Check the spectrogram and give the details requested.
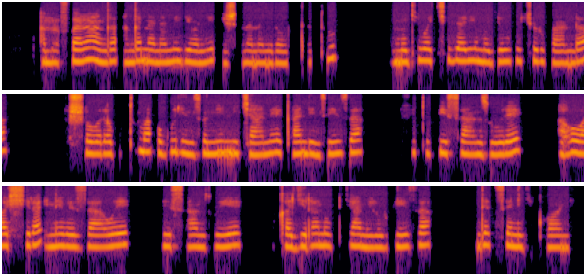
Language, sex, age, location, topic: Kinyarwanda, female, 18-24, Huye, finance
